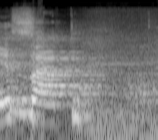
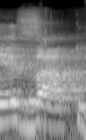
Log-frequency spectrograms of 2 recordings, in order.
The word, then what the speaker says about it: exato: É igual em exato. A gente pronuncia o X, mas não é o X que a gente está pronunciando, a gente está pronunciando o Z.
